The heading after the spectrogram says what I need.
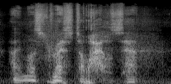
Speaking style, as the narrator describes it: whispered Frodo

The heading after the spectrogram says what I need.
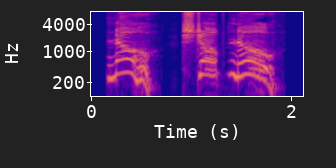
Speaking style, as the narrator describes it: Edwin Frey came panting into view

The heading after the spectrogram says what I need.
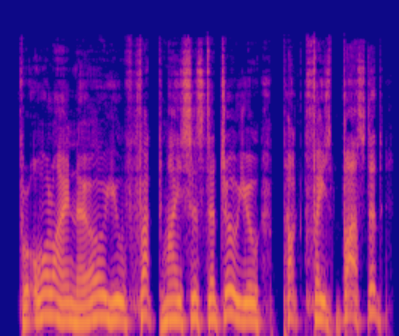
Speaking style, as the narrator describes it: he spat out

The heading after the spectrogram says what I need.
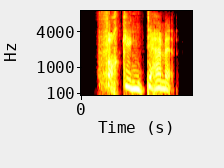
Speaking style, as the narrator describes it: she hissed

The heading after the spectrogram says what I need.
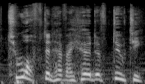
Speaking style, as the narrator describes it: she cried

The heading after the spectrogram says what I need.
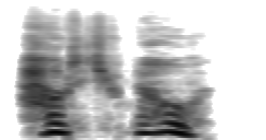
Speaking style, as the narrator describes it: Leah asked in her broken voice

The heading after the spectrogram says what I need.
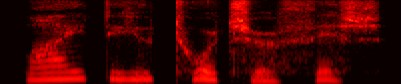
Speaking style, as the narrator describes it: He whispers to his notebook

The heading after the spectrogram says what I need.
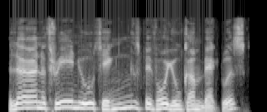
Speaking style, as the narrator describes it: the kindly man had commanded Cat

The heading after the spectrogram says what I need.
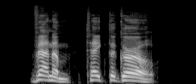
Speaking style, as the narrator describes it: shouted over the deafening sound of the ship

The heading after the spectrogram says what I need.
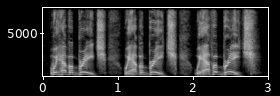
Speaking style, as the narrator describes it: Somewhere nearby, Leeward was shouting

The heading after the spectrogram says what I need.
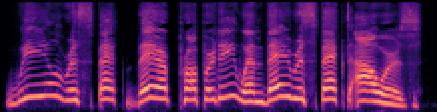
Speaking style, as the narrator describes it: One white-haired, hunchbacked woman shouts

